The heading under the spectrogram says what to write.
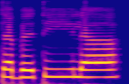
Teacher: یہاں با ساکن ہے تو ہمیں با کو قلقلہ سے پڑھنا ہے، مطلب یہ حرف کو ہلا کے یہ کلمہ کو پڑھیں گے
